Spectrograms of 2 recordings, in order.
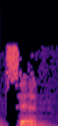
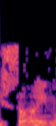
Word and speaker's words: Sin: And after I gave that sermon in Medford, a member down there came up to me and said, you know, I don't think that you pronounced that right, sin. I mean, it's a wonderful way to pronounce it. And if you use some of the Bible reading programs that actually read to you, it says sin. It doesn't pronounce it a different way. But he says, you know, I think it's supposed to be sign, like in Sinai.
